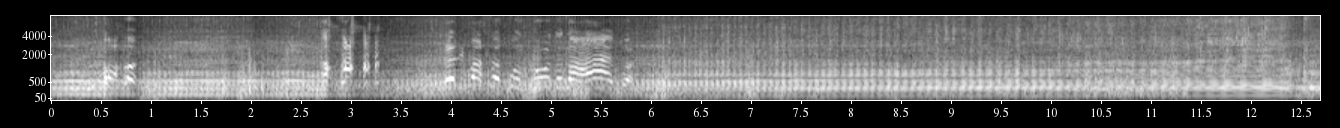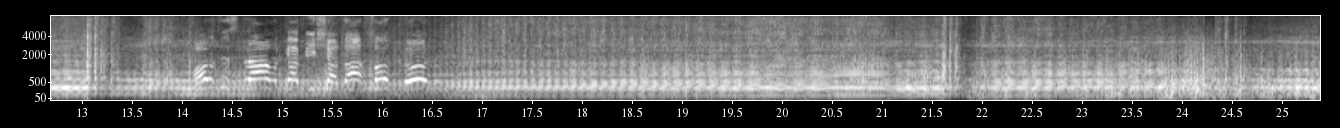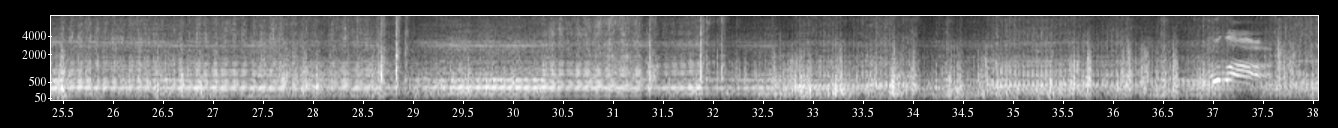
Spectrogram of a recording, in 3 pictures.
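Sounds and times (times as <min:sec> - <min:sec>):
motorcycle engine running: 0:00.0 - 0:38.0
wind on microphone: 0:01.0 - 0:02.5, 0:03.6 - 0:14.1, 0:19.9 - 0:38.0.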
